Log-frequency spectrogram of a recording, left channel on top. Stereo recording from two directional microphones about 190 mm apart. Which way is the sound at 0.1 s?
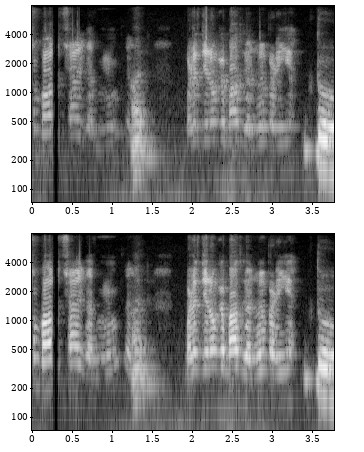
45° right (ahead or behind).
